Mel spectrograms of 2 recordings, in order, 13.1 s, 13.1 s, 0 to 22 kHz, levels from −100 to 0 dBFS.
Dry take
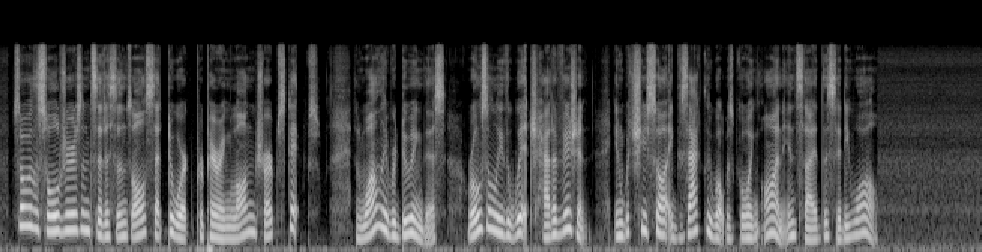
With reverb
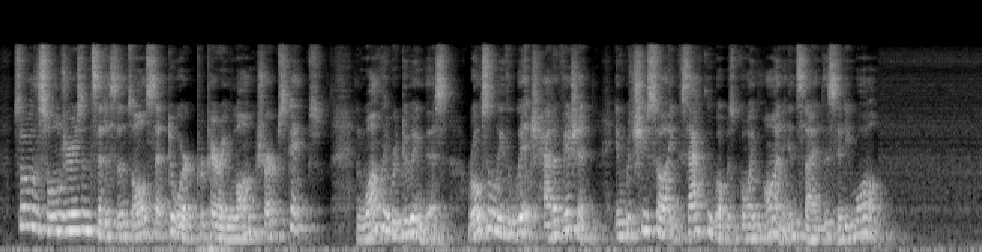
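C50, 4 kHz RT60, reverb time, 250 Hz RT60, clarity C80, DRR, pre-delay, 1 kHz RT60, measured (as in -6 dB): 8.0 dB, 0.35 s, 0.50 s, 0.80 s, 13.0 dB, -2.5 dB, 4 ms, 0.45 s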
